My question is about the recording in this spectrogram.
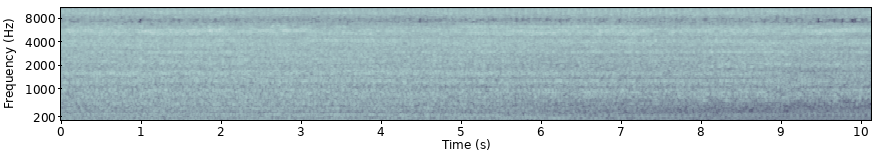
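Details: Nissan Hardbody idling after injector ground wires, which met at a clamp, were cut and soldered together to fix idle issues: loud, steady, even idle with no stumble or hunting; runs smoothly.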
